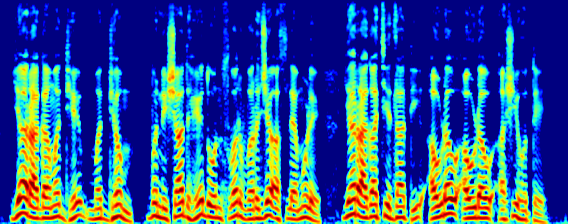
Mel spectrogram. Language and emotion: Marathi, neutral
